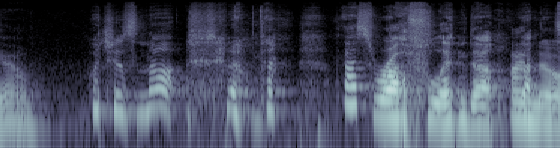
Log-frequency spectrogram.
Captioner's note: laughs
